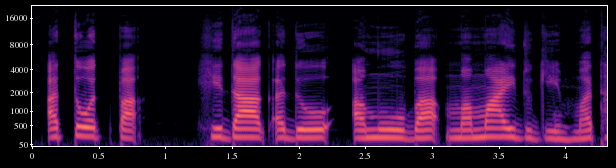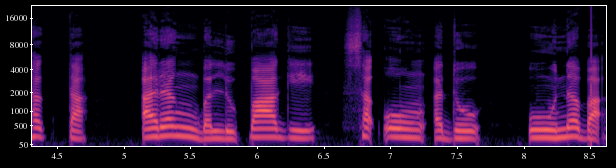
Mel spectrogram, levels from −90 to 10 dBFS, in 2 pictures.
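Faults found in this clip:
Regular clicks in speech, 1.26 to 8.51 s, every 1.81 s, roughly five. Clock drift buffer slips, likely between two unsynced devices. Clocks differ by several hundred ppm. Buffer drifts, then drops or repeats a block, some 70 samples.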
